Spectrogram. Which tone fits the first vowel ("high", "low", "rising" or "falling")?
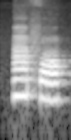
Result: high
